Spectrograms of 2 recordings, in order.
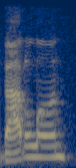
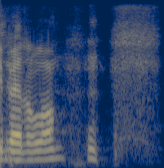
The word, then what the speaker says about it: Batalon: Jacob, is it Batalon? Does anybody know officially if that's? I would say Batalon.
